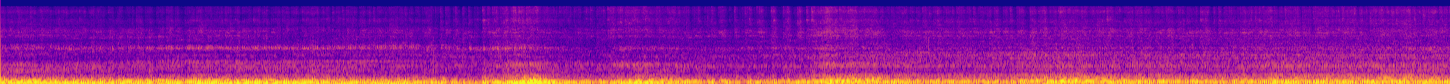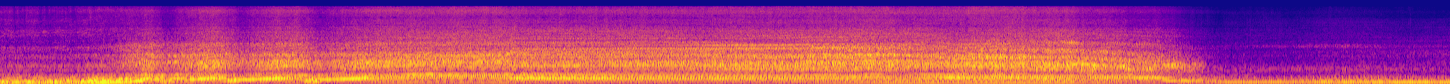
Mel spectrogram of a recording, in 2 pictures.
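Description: AMC Gremlin engine running at low revs with a short blip of throttle, then revving hard as the car pulls away, its note climbing in several steps before it falls away sharply near the end.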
